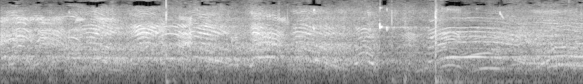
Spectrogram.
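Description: Basketball game sound on a hardwood court: many short, high sneaker squeaks as players move, with a few sharp knocks of the ball and bodies, and voices calling out.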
